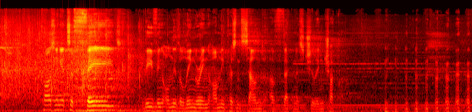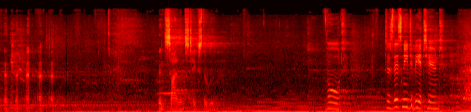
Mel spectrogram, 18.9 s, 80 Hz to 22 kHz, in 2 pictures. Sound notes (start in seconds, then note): 7.6 chuckles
